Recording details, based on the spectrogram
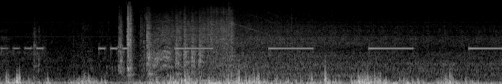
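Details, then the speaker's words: Honda Accord still misfiring after another shop's tune-up with mismatched aftermarket coils: engine cranks, catches, then idles with an uneven, lumpy beat over a repeating chime; one cylinder is missing, later found to be spark-related. "But it's still missing. You can hear it."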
